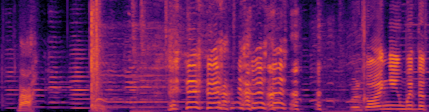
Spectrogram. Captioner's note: chuckles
